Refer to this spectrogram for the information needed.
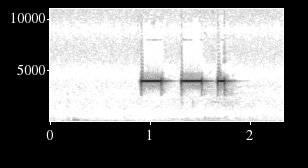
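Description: Three high-pitched electronic beeps, the apex locator alarm sounding as the file reaches and passes the root apex.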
